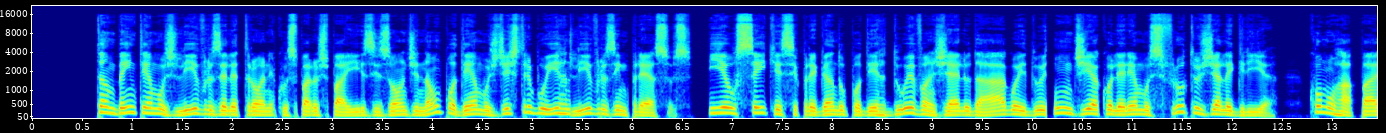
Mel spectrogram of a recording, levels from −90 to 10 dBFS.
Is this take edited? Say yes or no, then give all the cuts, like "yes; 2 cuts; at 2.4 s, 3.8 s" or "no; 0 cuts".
yes; 4 cuts; at 5.4 s, 6.7 s, 7.7 s, 10.1 s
